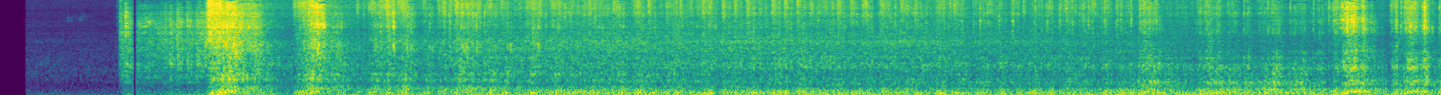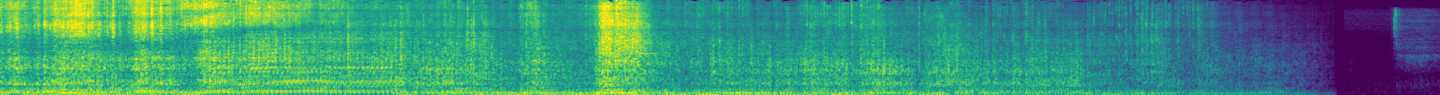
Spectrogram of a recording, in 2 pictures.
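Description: Car engine starting about a second in and revving, then running with a deep rumble and a brief rise and fall in pitch past the middle, fading out near the end.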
